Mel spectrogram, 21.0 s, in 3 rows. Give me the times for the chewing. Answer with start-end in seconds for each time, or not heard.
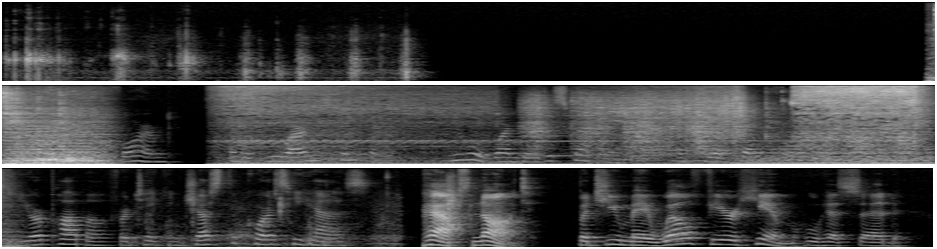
0.0-3.0, 14.8-17.7.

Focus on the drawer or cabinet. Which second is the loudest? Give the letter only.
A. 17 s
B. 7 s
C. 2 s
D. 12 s
B.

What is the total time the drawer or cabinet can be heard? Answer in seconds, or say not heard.
2 s.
